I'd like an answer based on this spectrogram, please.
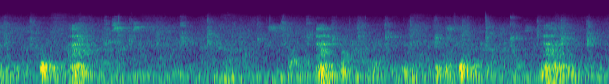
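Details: Drinking pigs facing the camera give short, throaty grunts at uneven gaps, several in quick succession near the end, over a constant bed of slurping water.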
